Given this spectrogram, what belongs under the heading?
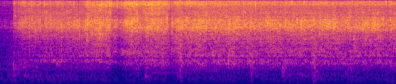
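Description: Constant hissing sizzle of chopped young radish and potato frying in hot oil with turmeric and cumin, close and loud throughout, with a few faint clicks of a utensil.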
